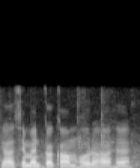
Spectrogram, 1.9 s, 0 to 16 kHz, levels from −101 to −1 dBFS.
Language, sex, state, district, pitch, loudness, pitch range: Hindi, male, Arunachal Pradesh, Lower Dibang Valley, 140 Hz, -16 LUFS, 135-145 Hz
